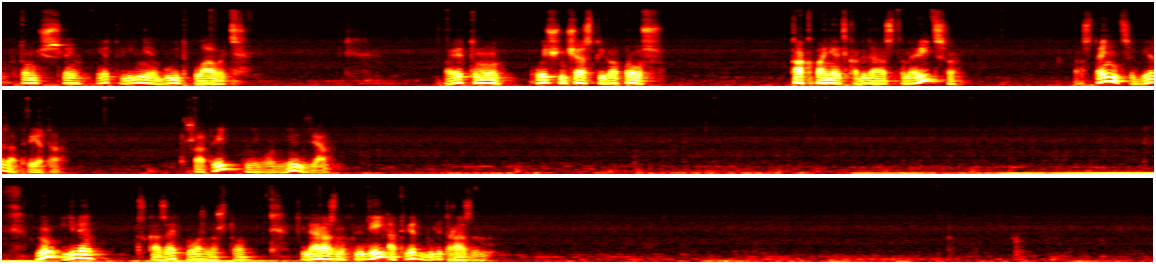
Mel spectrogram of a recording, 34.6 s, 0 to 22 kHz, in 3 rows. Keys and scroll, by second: 2.3 space.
